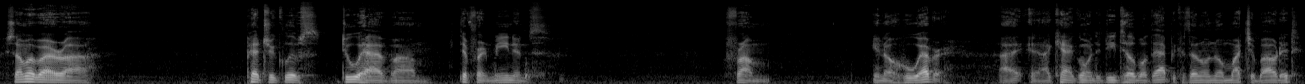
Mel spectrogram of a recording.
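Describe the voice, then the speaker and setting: A man's voice: low voice, steady tone, a little slow, long pauses. A man with a Mi'kmaq First Nations Canadian English accent giving an informal, reflective, rambling talk, often tagging his phrases with "eh". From Mi'kma'ki, eastern Canada. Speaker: host of a talk on traditional teachings.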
